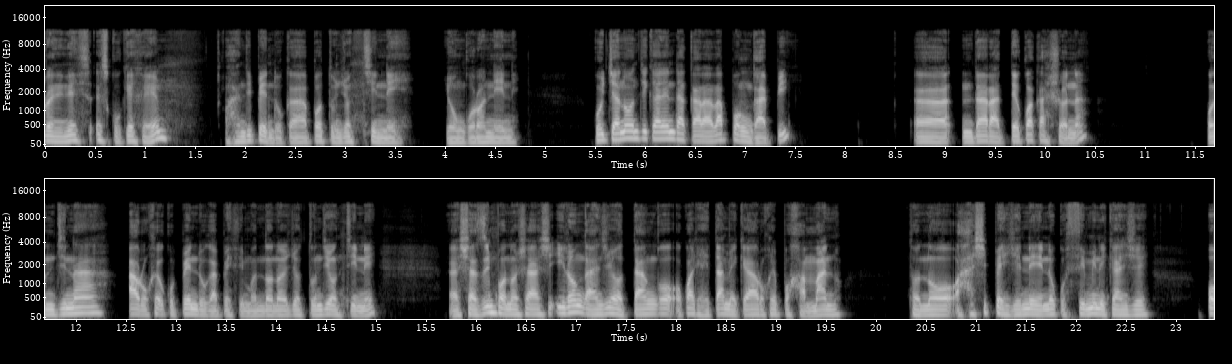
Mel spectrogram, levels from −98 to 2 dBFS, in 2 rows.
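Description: From start to finish, the speech sounds dull and coarse. Nothing is heard above about 11.5 kHz, so the top of the band is simply missing. The damage is plainly audible. A rough, fluttering noise clings to tonal parts of the sound. This is likely Dolby Digital compression at a low bitrate, which fits roughly 64 kbps. Short of bits, the encoder cut the bandwidth. Many frequency lines lost their detail, and the decoder replaced them with noise.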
